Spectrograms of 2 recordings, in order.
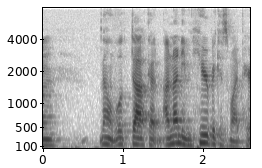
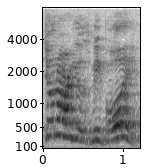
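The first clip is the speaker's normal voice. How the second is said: loud, high gruff dad bark; mock yell of a stern dad; 13 semitones higher, 12 dB louder than usual. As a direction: bark it like an angry father. Dad voiced in retold story.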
